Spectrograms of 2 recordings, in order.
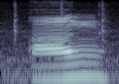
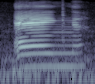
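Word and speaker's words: Aang: things like number one they switched the pronunciation to gain some kind of like faux accuracy which was terrible it was like soca and aung yeah instead of instead of ang and saka and iro i was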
